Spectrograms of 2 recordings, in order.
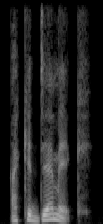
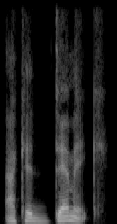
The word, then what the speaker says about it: academic: Next one, academic. Academic. Where is the stress here? Well, it's on the dem, academic, academic.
